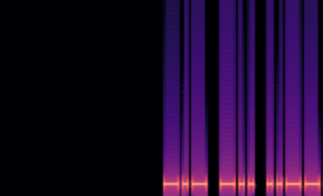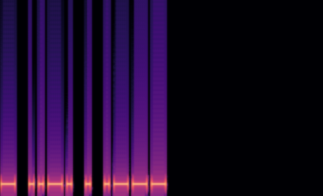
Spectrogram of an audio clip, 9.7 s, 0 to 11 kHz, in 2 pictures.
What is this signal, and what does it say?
Morse code, heard as a keyed tone, about 17 wpm, 700 Hz. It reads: KD2FEJ
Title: USA Call Signs - 6 Characters - Repeated 2x - 17wpm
